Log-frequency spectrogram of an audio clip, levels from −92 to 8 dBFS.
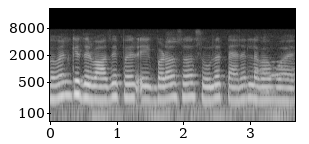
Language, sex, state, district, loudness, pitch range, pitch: Hindi, female, Uttar Pradesh, Hamirpur, -16 LUFS, 200-230 Hz, 210 Hz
